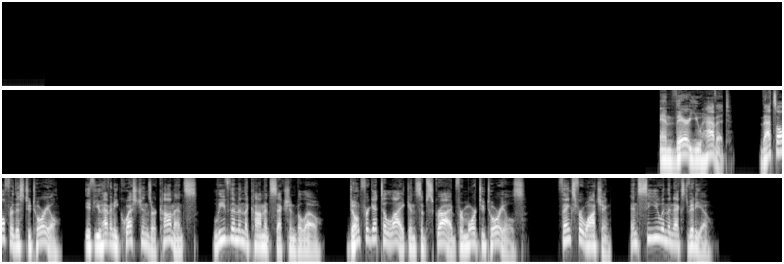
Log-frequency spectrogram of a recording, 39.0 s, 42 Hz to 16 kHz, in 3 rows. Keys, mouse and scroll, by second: 1.2 ctrl+click, 2.2 alt+click, 2.3 alt+click, 2.5 ctrl+s, 2.6 alt+click, 3.5 alt+click, 4.0 alt+scroll, 6.8 scroll, 7.2 alt+click, 7.6 ctrl+z, 8.1 alt+click, 8.8 ctrl+z, 8.9 ctrl+z, 9.2 ctrl+z, 9.4 ctrl+z, 10.6 alt+click, 11.3 ctrl+z, 11.9 alt+click, 12.4 ctrl+0, 13.0 alt+click, 13.2 alt+click, 13.6 ctrl+z, 14.7 ctrl+z, 14.8 alt+click, 18.0 s.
